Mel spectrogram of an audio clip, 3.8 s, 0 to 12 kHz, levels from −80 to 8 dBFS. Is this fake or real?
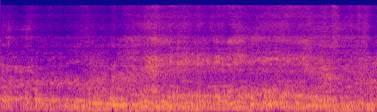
fake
